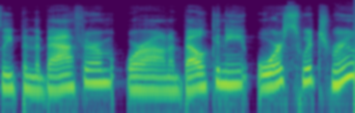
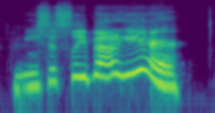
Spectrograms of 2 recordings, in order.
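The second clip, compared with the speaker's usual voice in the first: high, pitched-up creature voice; 9 semitones higher, 4 dB louder than usual. Imagining Jar Jar agreeing to sleep on the balcony: Jar Jar Binks voice. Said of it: "And he'd be like".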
